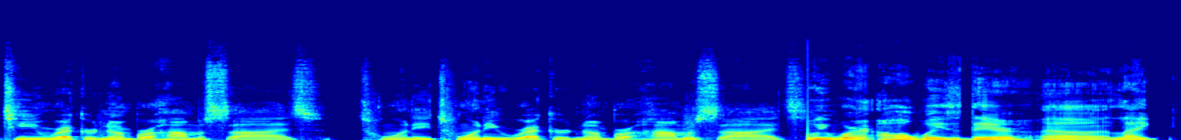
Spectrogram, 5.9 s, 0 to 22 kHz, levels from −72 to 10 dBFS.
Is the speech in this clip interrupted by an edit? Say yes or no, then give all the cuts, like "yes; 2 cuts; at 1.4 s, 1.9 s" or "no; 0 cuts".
yes; 1 cut; at 4.0 s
